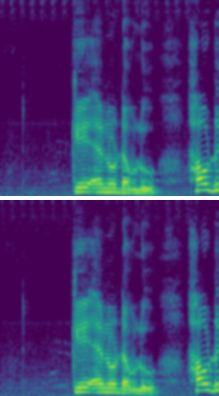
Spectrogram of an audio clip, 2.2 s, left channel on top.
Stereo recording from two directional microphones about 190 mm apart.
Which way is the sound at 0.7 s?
35° left (ahead or behind).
